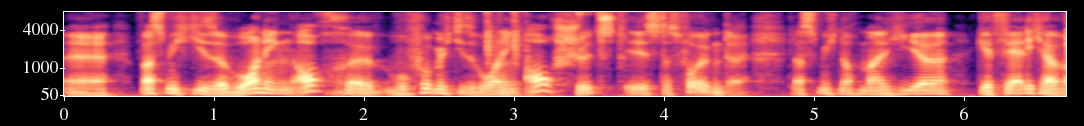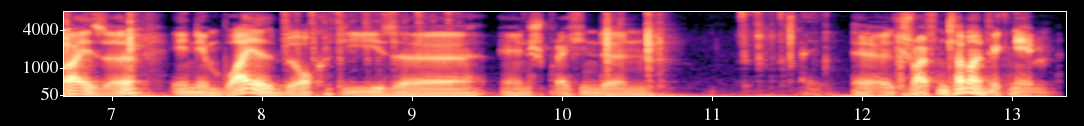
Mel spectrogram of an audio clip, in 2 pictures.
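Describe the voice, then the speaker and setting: A man's voice: low-pitched, animated, a little slow, slight background noise. A middle-aged man from Germany giving a recorded programming lecture from a small home office, talking casually as he types and explains code, with frequent fillers. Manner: conversational, explains while typing, many fillers. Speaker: university lecturer.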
